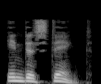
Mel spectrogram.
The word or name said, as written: indistinct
